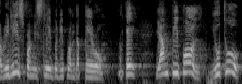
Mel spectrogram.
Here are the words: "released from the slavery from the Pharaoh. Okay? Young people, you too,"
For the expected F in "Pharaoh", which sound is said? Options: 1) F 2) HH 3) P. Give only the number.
3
